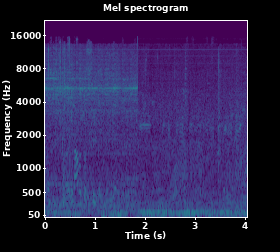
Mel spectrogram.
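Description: Steady low engine rumble with people talking over it; the sound changes abruptly about two seconds in, at an edit.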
